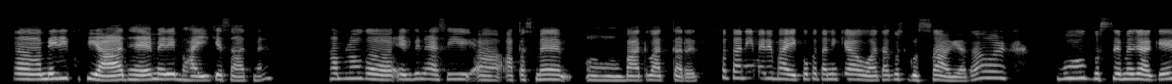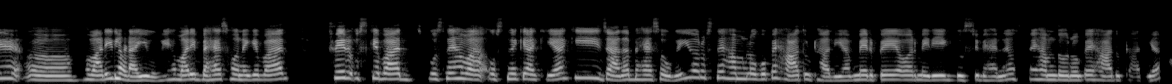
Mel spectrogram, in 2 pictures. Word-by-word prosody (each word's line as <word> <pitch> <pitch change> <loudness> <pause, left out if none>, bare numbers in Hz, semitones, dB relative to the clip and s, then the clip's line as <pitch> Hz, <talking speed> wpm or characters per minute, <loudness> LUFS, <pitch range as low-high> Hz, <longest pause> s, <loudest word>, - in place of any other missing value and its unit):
अ, 240 -1 +3
मेरी 265 +3 +5
कुछ 285 -3 -17
याद 210 +1 +6
है 220 0 +5
मेरे 240 0 +6
भाई 195 -1 +2
के 225 - +2
साथ 185 -4 -4
है, - - -10 0.7
हम 260 +1 -4
लोग 275 0 -5
अ, 230 -3 +2
एक 230 +1 -1
दिन 255 0 -4
ऐसी 225 +2 -9
ही 235 - -2
अ - - -5
आपस 210 +2 -5
में 230 0 +2
अ, 365 - -4 0.2
बात-वात 195 +1 -2
कर - - -2
रहे 165 +1 -4
थे, - - -21 0.2
पता 300 -2 -1
नहीं 290 0 -3
मेरे 280 0 0
भाई 235 -2 +5
को 245 - -3
पता 245 -1 -4
नहीं 240 0 -4
क्या 240 - +3
हुआ 200 -3 0
था, 215 +2 -5
कुछ 235 +1 -7
गुस्सा 205 +1 0
आ - - -1
गया 170 -1 -3
था 245 - -6
और 295 -2 -4 0.5
वो 280 +2 0
गुस्से 250 0 -1
में 250 0 +1
जाके 235 -1 +4 0.2
अ, - - -8 0.7
हमारी 225 +4 +3
लड़ाई 195 -8 +6
हो 180 - +1
गई। 185 +4 -8
हमारी 230 +1 +3
बहस 225 +2 0
होने 220 -3 +1
के 225 - +1
बाद 230 +5 +1 0.4
फिर 300 -1 +6
उसके 270 +2 -1
बाद 250 -3 +3 0.2
उसने 255 +3 -1
हमा 270 -3 +3 0.2
उसने 250 +2 -3
क्या 245 -1 +2
किया 220 +3 0
कि 300 +1 -3 0.2
ज़्यादा 220 -2 +2
बहस 220 -1 -3
हो - - +1
गई 390 -6 -3
और 315 - -3
उसने 305 0 -5
हम 260 -1 -1
लोगों 240 -1 -1
पे 295 +4 -2
हाथ 205 +2 0
उठा 210 -6 -5
दिया, 185 +1 -2
मेरे 210 +1 +1
पे 220 0 +2
और 210 0 -3
मेरी 200 -1 +3
एक 200 -1 -4
दूसरी 200 +1 -1
बहन 185 0 -4
है, 235 - -6
उसने 230 0 -8
हम 215 -1 0
दोनों 200 -1 +1
पे 220 +1 -1
हाथ 185 0 -2
उठा 195 -2 -17
दिया। 200 +5 -6
225 Hz, 235 wpm, -24 LUFS, 205-250 Hz, 0.7 s, याद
